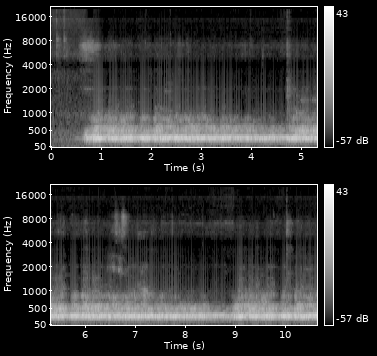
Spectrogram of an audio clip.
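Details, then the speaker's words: Teaching example of wheeze: continuous high-pitched, musical whistling, mainly expiratory, from small-calibre bronchi. "el sibilante A diferencia de roncus es un sonido más agudo y es básicamente expiratorio se va a producir en los bronquios de pequeño calibo"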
